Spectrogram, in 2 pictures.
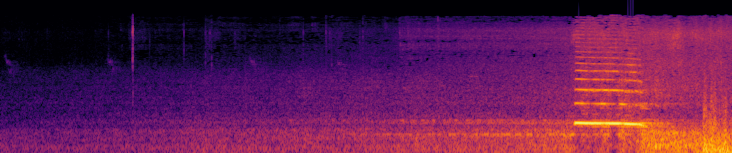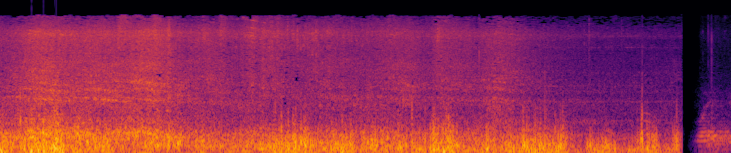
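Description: Freight train approaching and passing through a station, its rumble growing steadily louder. One short horn blast comes about six seconds in, followed by the loud, continuous rolling noise and clatter of the wagons going by. The sound cuts off abruptly near the end.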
